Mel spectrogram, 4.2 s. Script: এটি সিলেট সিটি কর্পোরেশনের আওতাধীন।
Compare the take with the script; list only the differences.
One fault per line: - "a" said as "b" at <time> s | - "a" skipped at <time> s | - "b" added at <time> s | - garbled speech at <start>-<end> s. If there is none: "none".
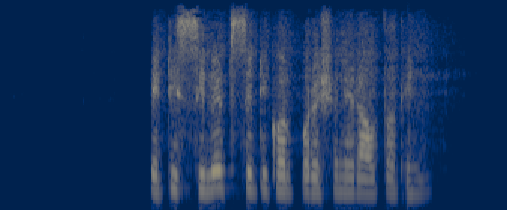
none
